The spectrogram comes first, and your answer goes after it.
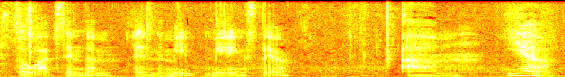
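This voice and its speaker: Woman, Finnish accent, low and croaky, worn out, halting with fillers, audible background noise. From Finland. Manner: hesitant, rambling with many fillers and soft laughs. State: tired, voice worn. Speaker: knitting podcast host. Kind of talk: casual vlog chat.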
